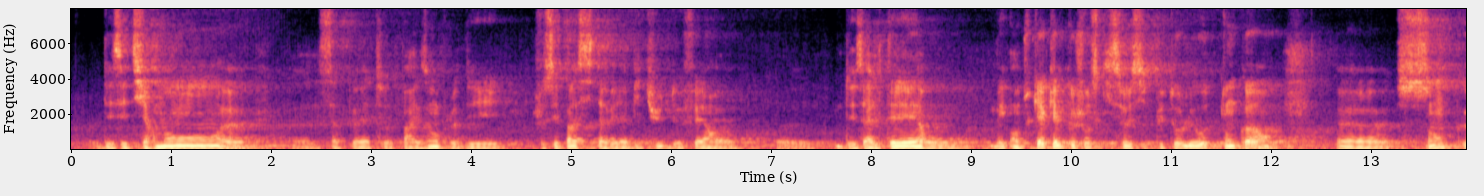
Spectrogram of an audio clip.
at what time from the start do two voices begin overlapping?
none

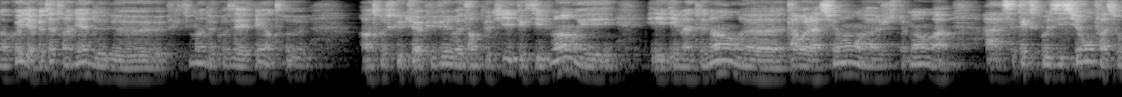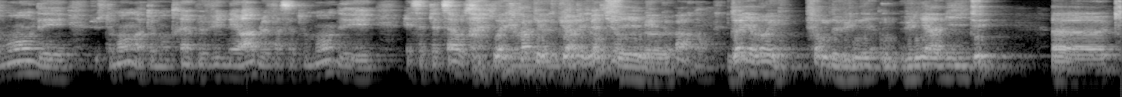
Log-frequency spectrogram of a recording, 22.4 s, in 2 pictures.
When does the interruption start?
16 s

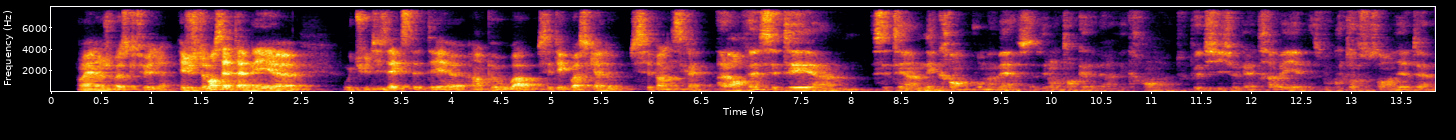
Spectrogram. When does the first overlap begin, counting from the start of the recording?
none

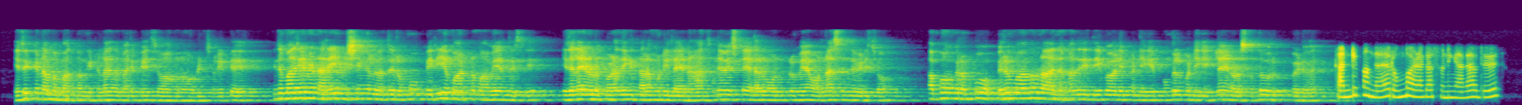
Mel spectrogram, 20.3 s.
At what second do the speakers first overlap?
none

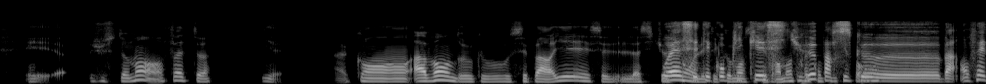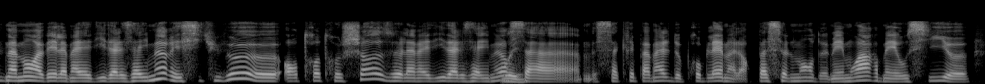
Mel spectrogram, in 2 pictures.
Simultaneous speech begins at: 7 s

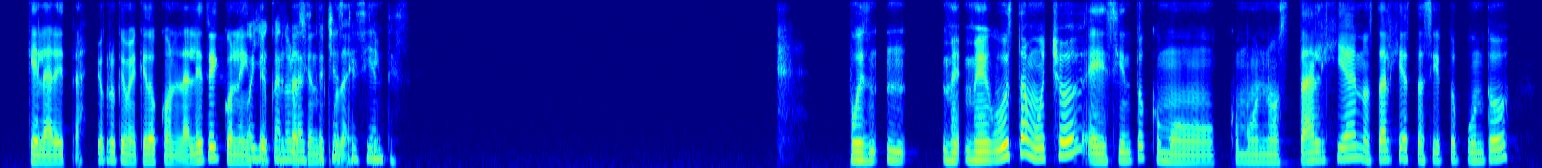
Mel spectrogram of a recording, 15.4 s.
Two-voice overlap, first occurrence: 2 s

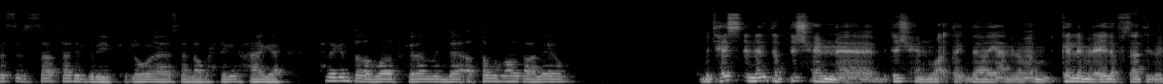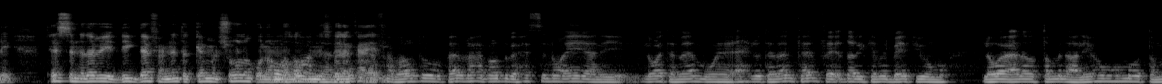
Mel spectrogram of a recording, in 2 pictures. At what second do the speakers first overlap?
14 s

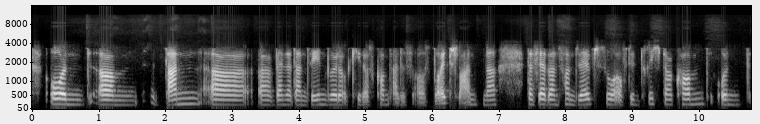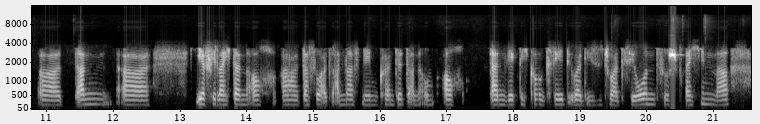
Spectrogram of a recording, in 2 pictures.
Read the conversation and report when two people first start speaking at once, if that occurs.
none

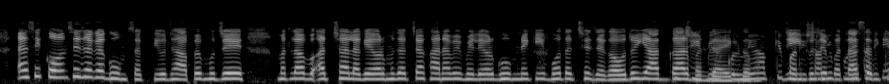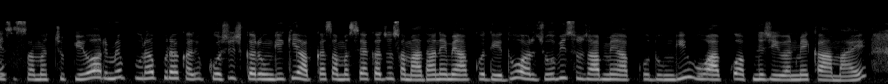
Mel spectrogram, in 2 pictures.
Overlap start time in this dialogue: 7 s

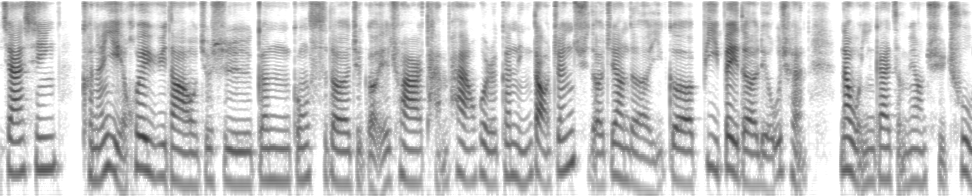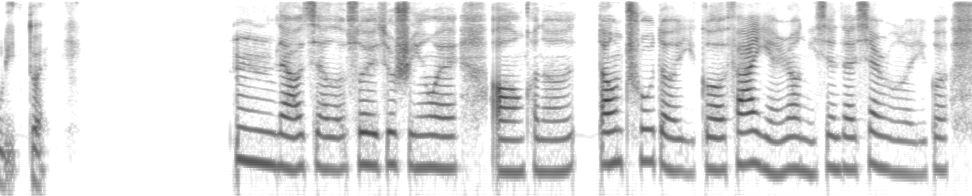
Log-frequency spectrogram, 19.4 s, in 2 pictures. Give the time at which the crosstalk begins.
none

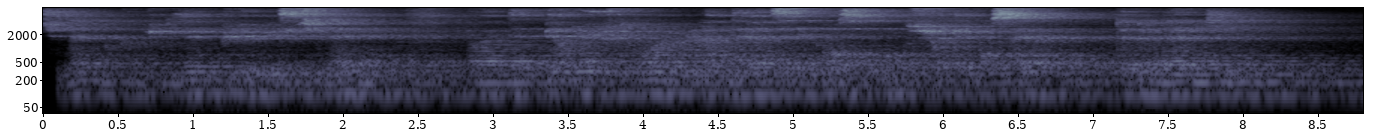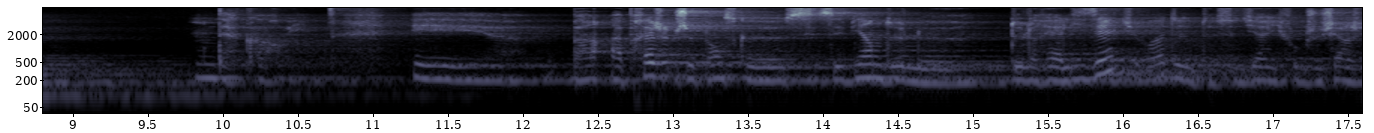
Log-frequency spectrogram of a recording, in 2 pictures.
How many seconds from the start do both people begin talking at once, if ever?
none

